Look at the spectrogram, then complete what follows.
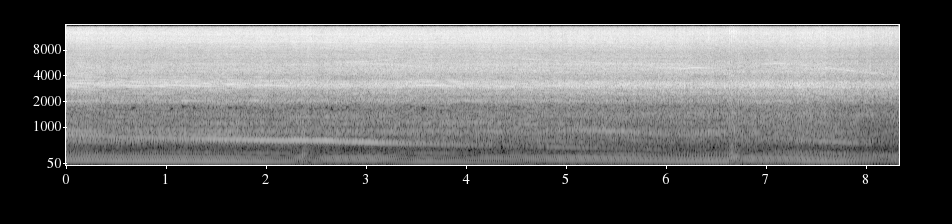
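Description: Ducati Scrambler 800's air-cooled L-twin engine running through a MIVV GP slip-on exhaust, a steady note whose pitch slowly falls, with a strong hiss over it.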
